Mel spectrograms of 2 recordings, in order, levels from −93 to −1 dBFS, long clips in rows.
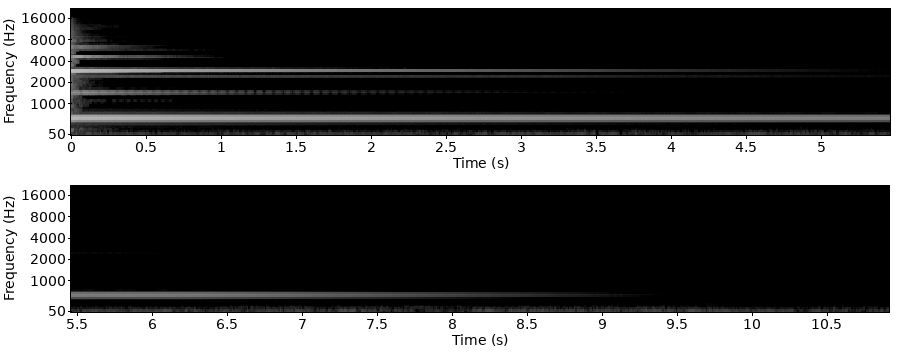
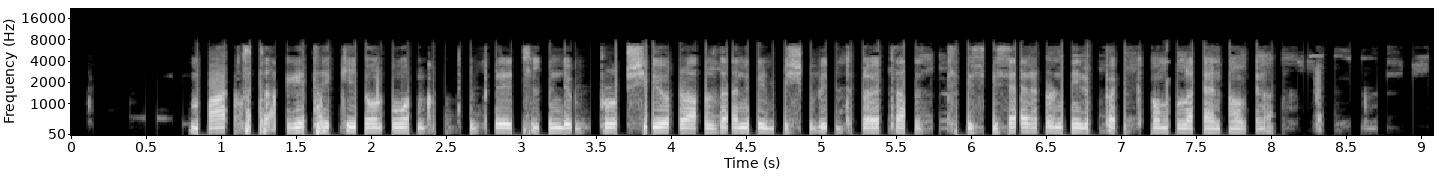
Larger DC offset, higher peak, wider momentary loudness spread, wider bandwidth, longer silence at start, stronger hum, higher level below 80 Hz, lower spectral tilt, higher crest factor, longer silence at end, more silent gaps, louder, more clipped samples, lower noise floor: neither; second, -12 dBFS vs 0 dBFS; first, 25 LU vs 10 LU; first, 12 kHz vs 7.4 kHz; second, 0 s vs 0.8 s; neither; second, -76 dBFS vs -46 dBFS; second, 2 dB/octave vs -5.5 dB/octave; first, 26 dB vs 16 dB; first, 3.9 s vs 0.35 s; second, none vs 1.38-1.44 s, 8.55-8.61 s; second, -31 LUFS vs -17 LUFS; neither; first, -78 dBFS vs -35 dBFS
